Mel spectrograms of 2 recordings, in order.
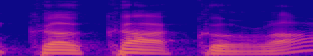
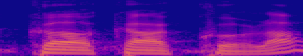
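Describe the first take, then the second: First: Coca-Cola said slowly in a mock Chinese pronunciation, each syllable drawn out; Chinese-style Coca-Cola. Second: Coca-Cola again in a slow, deliberate attempt at the Chinese pronunciation; Chinese-style Coca-Cola retry. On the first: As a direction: sound out Coca-Cola the way it's said in Chinese, slow and careful. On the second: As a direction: try Coca-Cola once more, drawn out, as a Chinese speaker would say it. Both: Shown as a demonstration. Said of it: "mon accent chinois n'est pas très, très bon".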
